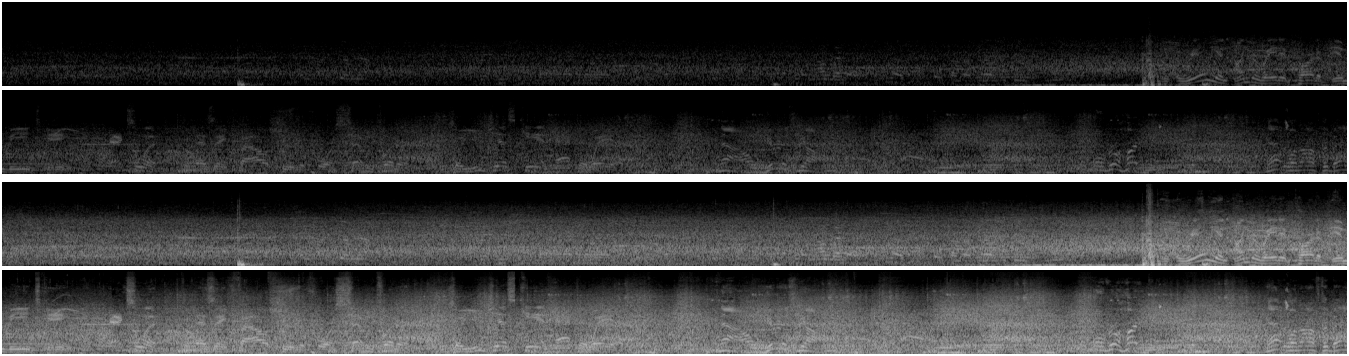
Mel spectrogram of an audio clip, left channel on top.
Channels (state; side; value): quieter; left; 21.3 dB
